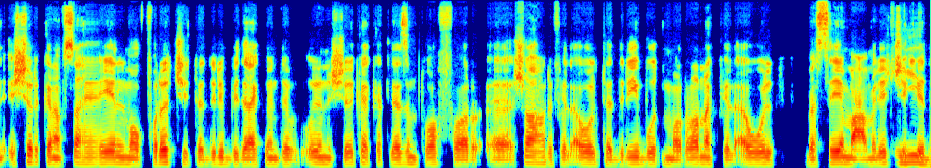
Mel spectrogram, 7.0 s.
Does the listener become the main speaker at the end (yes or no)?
no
